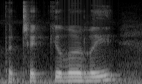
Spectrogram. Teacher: So that'll sound incorrect if you don't have that syllable. So in particularly, the LAR can sound just like a lur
